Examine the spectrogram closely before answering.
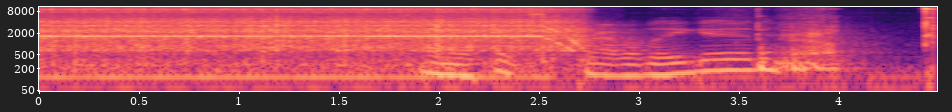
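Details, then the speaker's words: Macap M4 coffee grinder after service, which had stopped grinding because it was clogged with dirt; cleaned inside and out, broken worm knobs replaced. Steady motor hum with gritty grinding, then smooth spin-down; grinding normally. "so we shined it up all inside inside and out and here it is working once again"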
